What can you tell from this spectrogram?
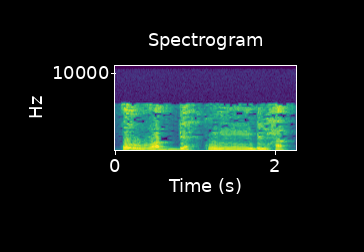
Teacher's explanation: بضم القاف وحذف الألف مع إسكان اللام مدغمة في الراء بعدها وصلا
